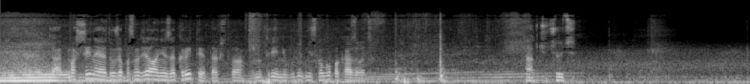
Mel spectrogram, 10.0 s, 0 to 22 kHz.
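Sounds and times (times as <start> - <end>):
vehicle engine accelerating: 0.0 - 1.9, 2.7 - 8.0.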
